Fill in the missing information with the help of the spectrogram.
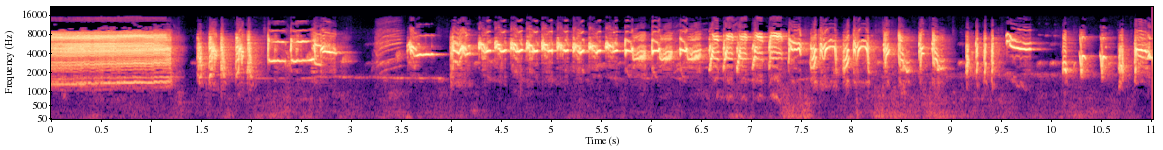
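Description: A Eurasian siskin sings a fast, high twittering run of chirps and trills, mixed with drawn-out wheezy buzzes, with almost no pause for eleven seconds.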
